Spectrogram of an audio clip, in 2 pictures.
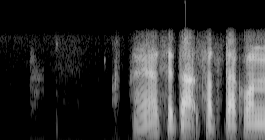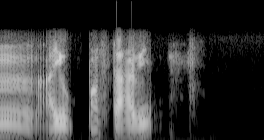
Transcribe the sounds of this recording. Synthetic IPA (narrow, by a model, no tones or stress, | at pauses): hɛ̃sɛt̪aʔsat̪takʰɔna̰juʔpãnstaɦaβi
